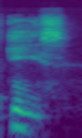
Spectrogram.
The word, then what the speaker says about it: Gies: Pronounce it Yep. correctly? Gies? Okay. Yes, it is Gies.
